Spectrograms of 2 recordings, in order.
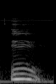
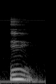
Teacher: instead of having the lips spread, you round them around the tongue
